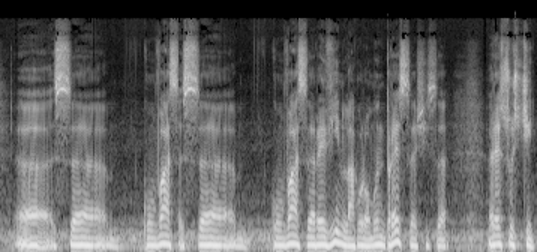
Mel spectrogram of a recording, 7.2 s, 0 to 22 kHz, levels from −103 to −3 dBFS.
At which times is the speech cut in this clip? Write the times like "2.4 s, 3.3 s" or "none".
2.4 s, 4.8 s, 5.1 s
